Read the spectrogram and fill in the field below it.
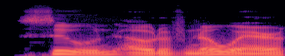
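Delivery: ordinary delivery, nothing marked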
